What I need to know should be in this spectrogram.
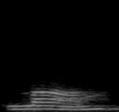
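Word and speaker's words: लं: lam for Muladhara chakra, it's got the la and then the dots over top. And that's the M sound at the end of it. Lam, lam. And that's supposed to be rather nasally, Dr. Ananda says, for the effect of that.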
